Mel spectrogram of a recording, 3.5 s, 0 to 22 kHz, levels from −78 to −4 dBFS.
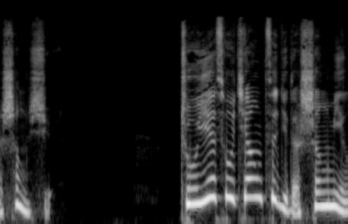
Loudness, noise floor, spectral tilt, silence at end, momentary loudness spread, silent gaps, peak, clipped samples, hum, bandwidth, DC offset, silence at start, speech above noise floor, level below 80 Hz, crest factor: -18 LUFS; -80 dBFS; -5 dB/octave; 0 s; 9 LU; none; -4 dBFS; under 0.1%; none; 17 kHz; under 0.1%; 0 s; 62 dB; -54 dBFS; 16 dB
